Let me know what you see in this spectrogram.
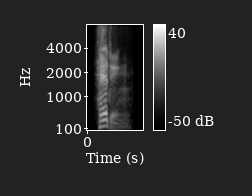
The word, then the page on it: heading: British English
